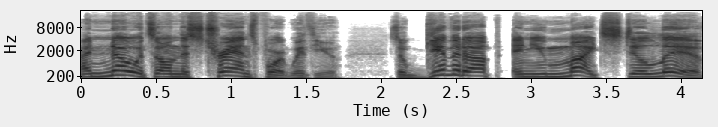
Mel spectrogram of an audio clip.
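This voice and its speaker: In a put-on character voice, a man growls in a gruff, high-pitched tone with very wide pitch swings. He keeps a moderate pace on a very clean recording with a silent background. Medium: read story. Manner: gruff, snarling.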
